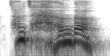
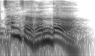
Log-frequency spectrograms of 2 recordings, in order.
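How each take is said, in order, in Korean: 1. 비꼬고 놀리는 어조로 말한다. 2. 따뜻하고 진심 어린 감탄을 담아 말한다. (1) "이 발음만 좀 다르게 하면, 참 잘한다. 이러면 완전히 반대의 말이 돼버리죠" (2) "이거는 진짜 잘하는 거예요"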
